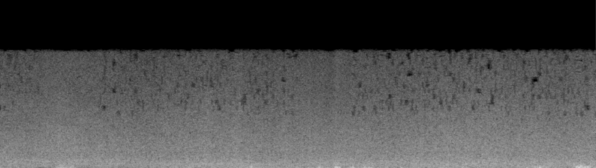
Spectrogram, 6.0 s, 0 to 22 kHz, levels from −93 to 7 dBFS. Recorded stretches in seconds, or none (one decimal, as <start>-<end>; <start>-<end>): 0.0-0.4; 1.0-3.0; 3.5-6.0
